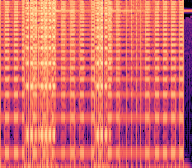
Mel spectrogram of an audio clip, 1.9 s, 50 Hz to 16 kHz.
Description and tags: These are TR 505 one shots on a Bent 505, some are 1 bar Patterns and so forth! good for a Battery Kit.
505, a, beatz, bent, circuit, distorted, drums, glitch, hammertone, higher, hits, oneshot, than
